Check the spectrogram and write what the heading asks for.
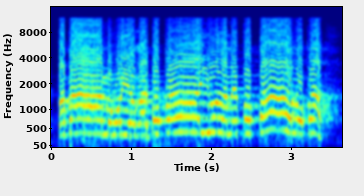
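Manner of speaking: high, loud cries for help; panicked child screaming. Acted. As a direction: scream for Dad like a drowning child. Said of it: "empecé a gritar". (gritos de niño en pánico)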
